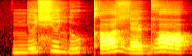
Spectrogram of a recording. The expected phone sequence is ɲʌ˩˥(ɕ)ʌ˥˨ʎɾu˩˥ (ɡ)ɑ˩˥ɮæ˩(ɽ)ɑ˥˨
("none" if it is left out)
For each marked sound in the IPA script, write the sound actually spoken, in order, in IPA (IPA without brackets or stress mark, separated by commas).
ɕ, kʰ, ɖʱ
